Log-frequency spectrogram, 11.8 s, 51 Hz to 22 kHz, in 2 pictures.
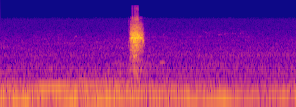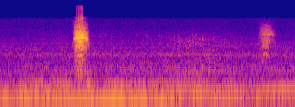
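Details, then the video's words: Excited Eurasian eagle-owl juveniles begging in the Eifel on 21 June 2020. Harsh hissing shrieks repeat roughly every five seconds, three in all, the last fainter, over steady low rumble. "Eifel Uhu, 2020-06-21, aufgeregte Junguhus."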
